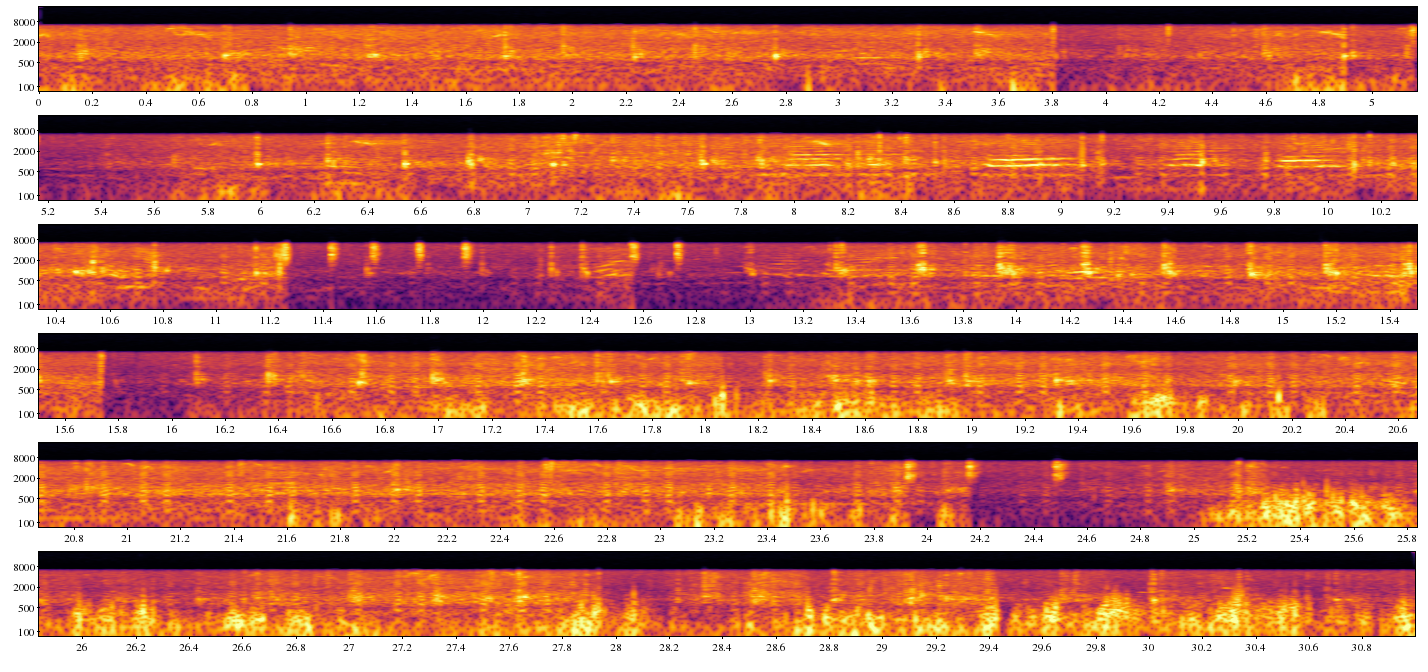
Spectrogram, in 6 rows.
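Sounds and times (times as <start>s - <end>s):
horse hooves on dirt and gravel: 0.0s - 31.0s.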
